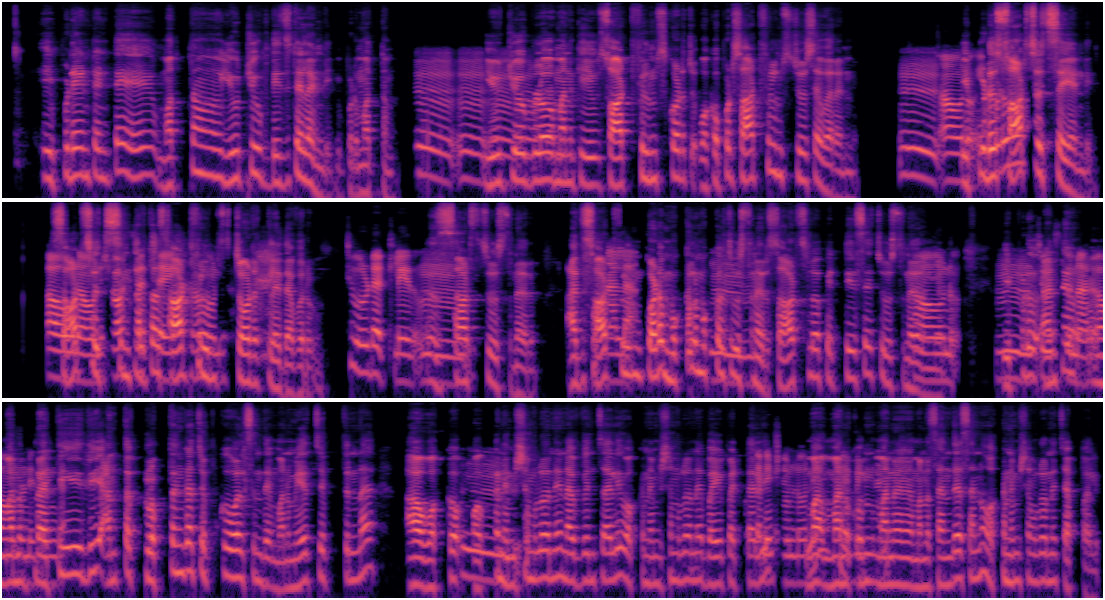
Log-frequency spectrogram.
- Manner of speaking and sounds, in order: tapping; in English: "యూట్యూబ్"; other background noise; in English: "యూట్యూబ్‌లో"; in English: "ఫిలిమ్స్"; in English: "ఫిలిమ్స్"; in English: "ఫిలిమ్స్"; chuckle; other noise; in English: "ఫిల్మ్"
- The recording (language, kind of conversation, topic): Telugu, podcast, నీ సృజనాత్మక గుర్తింపును తీర్చిదిద్దడంలో కుటుంబం పాత్ర ఏమిటి?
